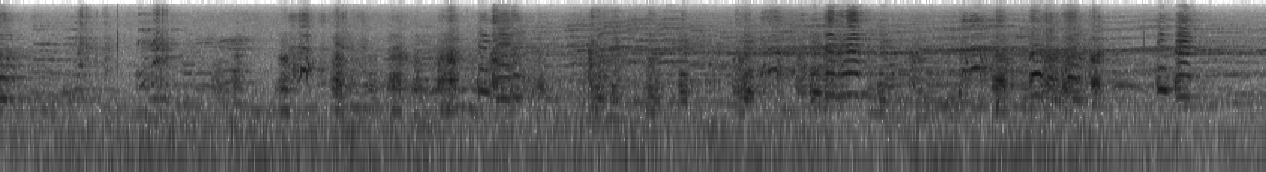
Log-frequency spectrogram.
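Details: Flamingo colony with hungry chicks being fed at Paris Zoo, Bois de Vincennes: continuous babble of honking, nasal calls from many birds, irregular bursts about once a second over steady colony noise.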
